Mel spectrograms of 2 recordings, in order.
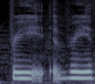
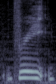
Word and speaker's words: breathe: How do you pronounce breathe again? Breathe. Breathe. Breathe. Breathe. Breathe. Breathe. Or is it breath? No, it's breathe.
